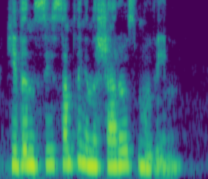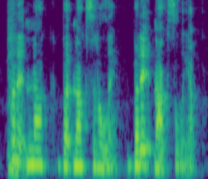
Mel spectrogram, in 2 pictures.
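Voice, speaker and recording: Higher-pitched woman narrating a script. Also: fairly quick, darkish tone, slight background noise. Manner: informal, with wry asides. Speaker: scene description reader. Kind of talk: scripted narration in casual table read.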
